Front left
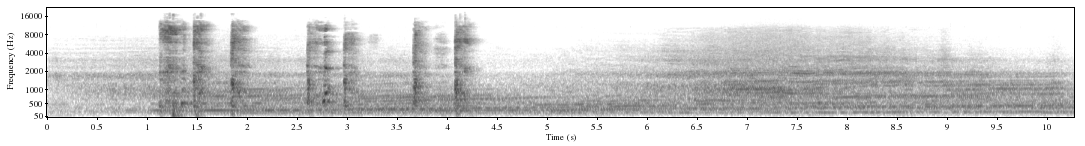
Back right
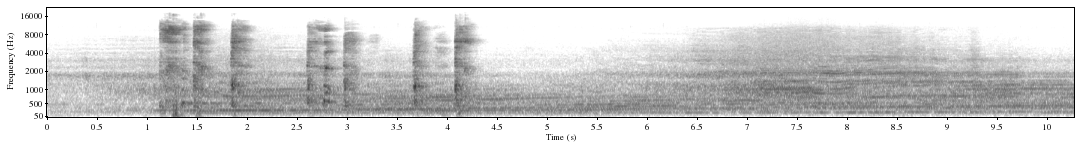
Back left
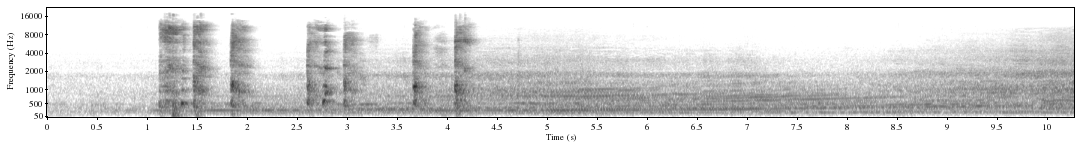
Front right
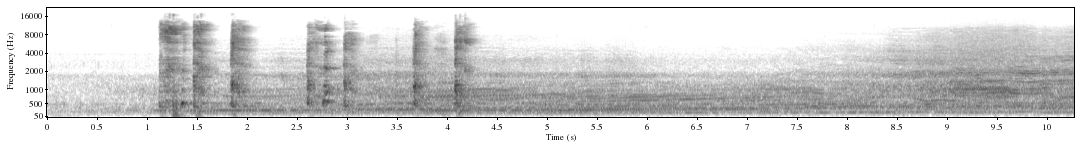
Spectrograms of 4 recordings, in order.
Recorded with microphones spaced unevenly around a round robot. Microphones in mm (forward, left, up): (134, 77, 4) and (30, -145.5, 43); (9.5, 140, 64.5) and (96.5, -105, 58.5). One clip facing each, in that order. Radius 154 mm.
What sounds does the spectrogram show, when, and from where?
1.1 s a cough: 50° left, 3 m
